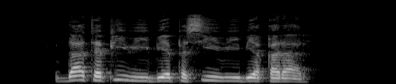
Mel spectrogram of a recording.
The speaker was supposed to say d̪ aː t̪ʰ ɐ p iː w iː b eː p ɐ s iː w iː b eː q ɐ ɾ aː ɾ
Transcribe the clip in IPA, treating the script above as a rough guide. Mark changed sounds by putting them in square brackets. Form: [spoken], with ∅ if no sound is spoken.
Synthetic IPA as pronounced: d̪ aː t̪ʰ ɐ p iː w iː b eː p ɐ s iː w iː b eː q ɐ ɾ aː ɾ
